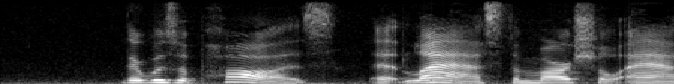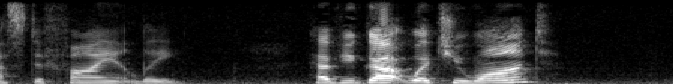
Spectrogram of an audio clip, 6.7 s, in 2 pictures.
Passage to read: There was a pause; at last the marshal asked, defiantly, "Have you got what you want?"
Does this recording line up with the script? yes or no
yes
